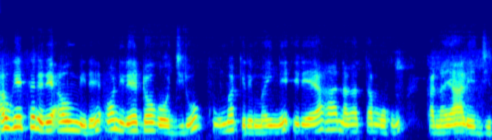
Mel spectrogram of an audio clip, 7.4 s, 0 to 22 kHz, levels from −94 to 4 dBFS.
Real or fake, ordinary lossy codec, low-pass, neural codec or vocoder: real; Opus, 24 kbps; 14.4 kHz; none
